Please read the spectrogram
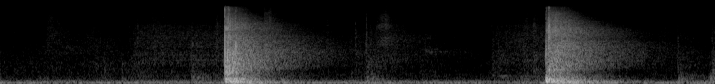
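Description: Two breakfalls on the tatami mat, about three seconds apart, as an aikido partner is thrown and slaps down. Each is a sharp slam followed by an echo that dies away over about a second.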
